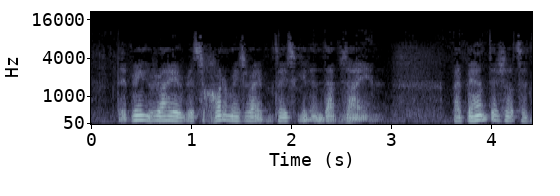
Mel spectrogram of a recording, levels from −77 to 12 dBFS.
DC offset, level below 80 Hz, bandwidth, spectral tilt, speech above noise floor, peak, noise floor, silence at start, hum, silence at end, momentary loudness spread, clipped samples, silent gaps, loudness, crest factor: under 0.1%; -64 dBFS; 10.5 kHz; -7 dB/octave; 21 dB; -4 dBFS; -42 dBFS; 0.1 s; none; 0 s; 21 LU; under 0.1%; none; -22 LUFS; 18 dB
